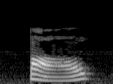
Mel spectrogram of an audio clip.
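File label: "保", Mandarin Chinese; hsk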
